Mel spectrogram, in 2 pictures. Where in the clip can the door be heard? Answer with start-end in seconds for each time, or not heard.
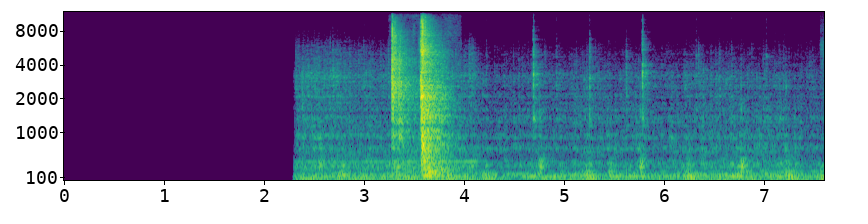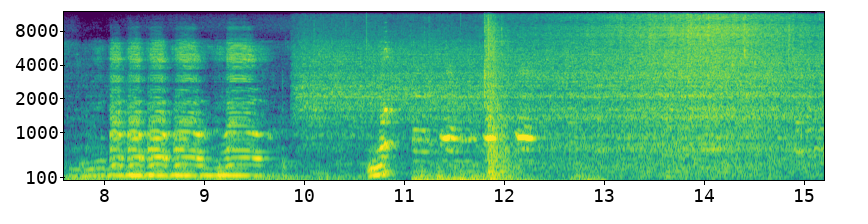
3.2-3.9, 11.8-12.3.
